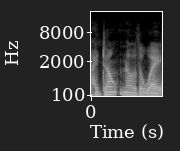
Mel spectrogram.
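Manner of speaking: put-on plaintive, pleading tone. Retelling Thomas speaking to Jesus: imitating a plaintive plea. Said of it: "he says it so plaintively to Jesus".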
